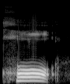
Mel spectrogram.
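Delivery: खो said thick from the throat; heavy letter. Shown as a demonstration. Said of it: "इसको मोटा पढ़ना है".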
